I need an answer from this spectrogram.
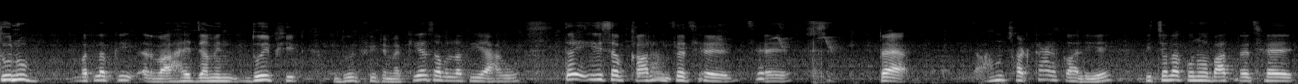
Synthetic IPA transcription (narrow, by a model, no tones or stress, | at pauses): t̪unu | mət̪ləb̚kiɾəɦəd͡ʒəmind̪ujpʰiʈ | d̪uipʰiʈmekesəblət̪ieaɡu | t̪əisəbkaɾənsẽt͡ʃʰɛt͡ʃʰɛ | t̪ə | ɦəmt͡ʃʰəʈkakekəɦliekit͡ʃəlɔkonobat̪met͡ʃʰɛ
